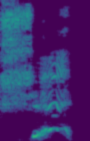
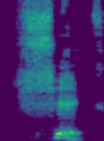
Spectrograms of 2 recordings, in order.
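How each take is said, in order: First: It sounds happy and excited. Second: It sounds angry and annoyed.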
